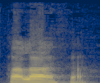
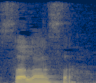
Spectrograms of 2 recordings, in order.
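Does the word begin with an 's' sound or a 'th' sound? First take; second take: th sound; s sound. First: The first sound is a lisped 'th' sound. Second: The first sound is a hissing 's' sound. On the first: The speaker calls it right. "শুদ্ধ করে উচ্চারণ করতে হবে সালাসা" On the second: The speaker calls it wrong. "কেউ বললো সালাসা, তাহলে মনে করতে হবে যে তার উচ্চারণটা ভুল"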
